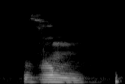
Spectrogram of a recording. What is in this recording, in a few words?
"bhung1", chaoyang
